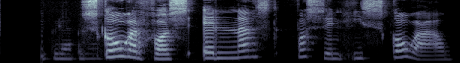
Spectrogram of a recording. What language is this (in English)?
Icelandic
